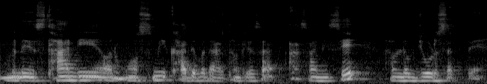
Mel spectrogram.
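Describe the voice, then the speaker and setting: This is an ordinary speaking voice from a woman, fairly low in pitch. Her pitch variation is ordinary. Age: 60s. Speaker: retired bank employee giving health tips. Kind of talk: informal health talk to camera.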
